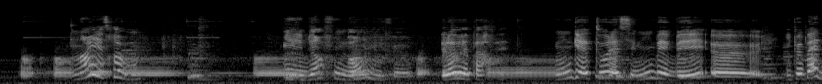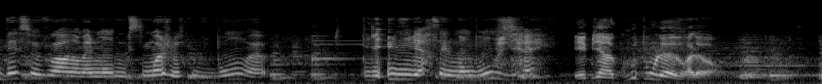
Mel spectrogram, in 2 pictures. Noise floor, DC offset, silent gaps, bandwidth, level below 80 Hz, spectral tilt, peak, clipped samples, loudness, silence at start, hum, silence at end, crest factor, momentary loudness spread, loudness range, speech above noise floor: -49 dBFS; under 0.1%; none; 10.5 kHz; -62 dBFS; -1 dB/octave; -12 dBFS; under 0.1%; -29 LUFS; 0.2 s; none; 0 s; 18 dB; 14 LU; 5 LU; 20 dB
